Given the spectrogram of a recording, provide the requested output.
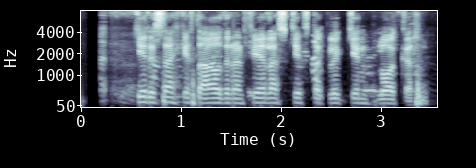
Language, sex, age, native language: Icelandic, male, 20-29, Icelandic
